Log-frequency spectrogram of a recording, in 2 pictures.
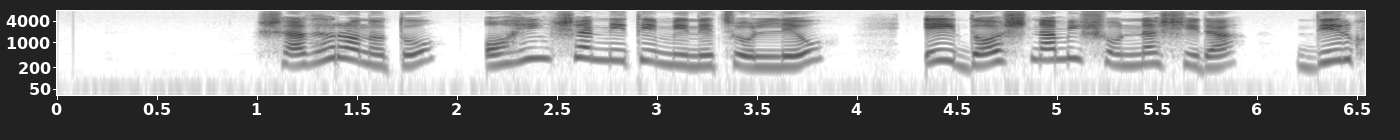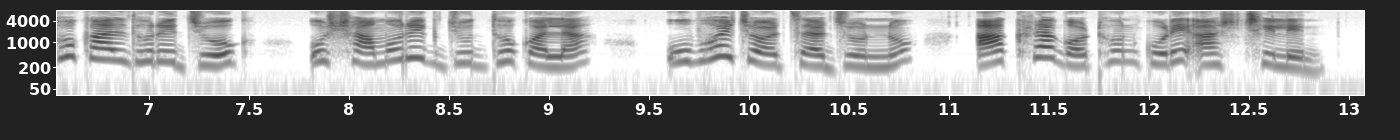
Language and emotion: Bengali, neutral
